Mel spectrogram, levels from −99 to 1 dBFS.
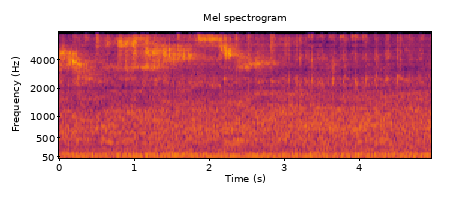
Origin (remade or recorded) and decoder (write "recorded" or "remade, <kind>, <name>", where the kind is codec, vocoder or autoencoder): remade, codec, SNAC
